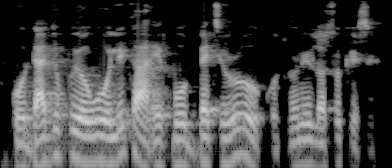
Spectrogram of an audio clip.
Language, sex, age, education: Yoruba, male, 46-60, tertiary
